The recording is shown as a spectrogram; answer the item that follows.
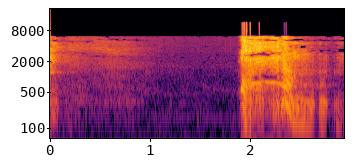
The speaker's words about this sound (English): You'll have to pardon my occasional coughs.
